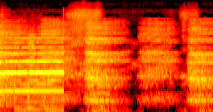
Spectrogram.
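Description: Heavy, audible breathing after a climb up to a terrace rooftop, a few loud gasping breaths and sighs one after another, close by, with no talk over them.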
